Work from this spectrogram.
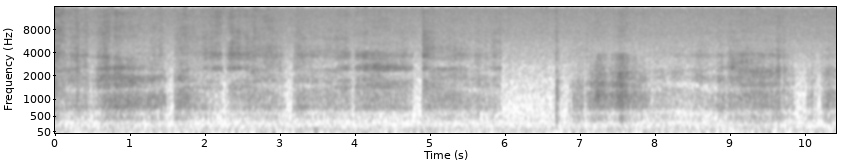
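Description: A red-tipped stick lightly taps and strokes the front face of a small teal rigid cardboard jewelry box held in hand. Soft, papery scratching swells and fades in broad midrange hiss. A few sharp, brief taps stand out near the end.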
